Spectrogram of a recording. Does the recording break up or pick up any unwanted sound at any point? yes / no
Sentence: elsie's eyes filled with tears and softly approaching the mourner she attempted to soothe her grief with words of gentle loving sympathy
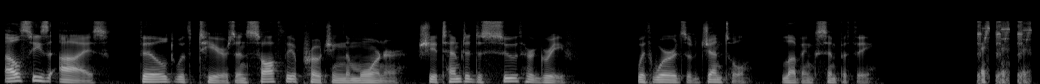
yes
